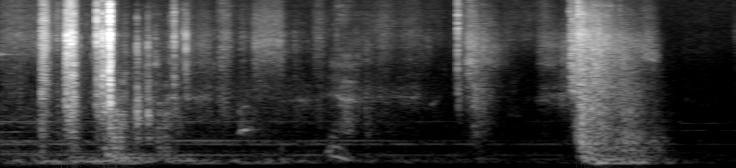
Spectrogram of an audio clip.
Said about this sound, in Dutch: We gaan naar binnen. Jij doet de deur open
